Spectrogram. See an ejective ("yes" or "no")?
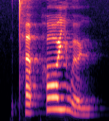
no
